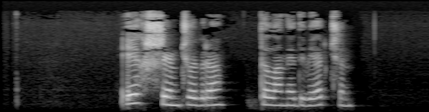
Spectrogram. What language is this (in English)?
Mari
